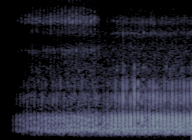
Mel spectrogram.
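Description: A domestic cat purring, a steady low rumble of rapid pulses that swells slightly.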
